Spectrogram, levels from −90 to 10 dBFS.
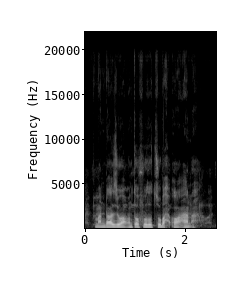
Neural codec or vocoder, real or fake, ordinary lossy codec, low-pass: vocoder, 44.1 kHz, 128 mel bands every 256 samples, BigVGAN v2; fake; none; 19.8 kHz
